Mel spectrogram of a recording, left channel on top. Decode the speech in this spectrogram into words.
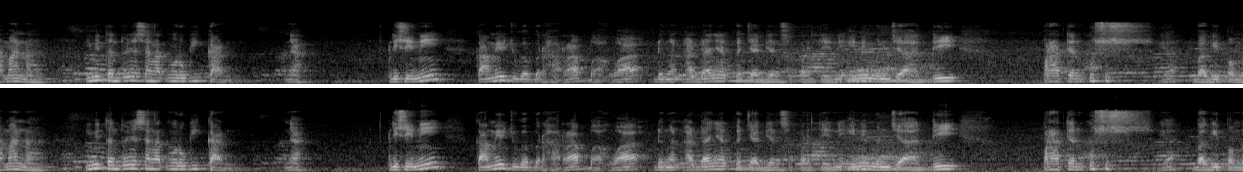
Ini tentunya sangat merugikan. Nah, di sini kami juga berharap bahwa dengan adanya kejadian seperti ini menjadi perhatian khusus ya bagi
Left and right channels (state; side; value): normal; both; correlation 0.49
